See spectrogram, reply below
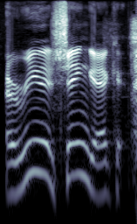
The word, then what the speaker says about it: Irina Shayk: Last week, Bradley Cooper and girlfriend Irina Shankish, Irina Shankek, I think you're saying it right. – Irina Shayk ended their relationship after 4 years of dating, according to People.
